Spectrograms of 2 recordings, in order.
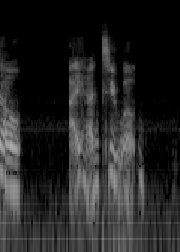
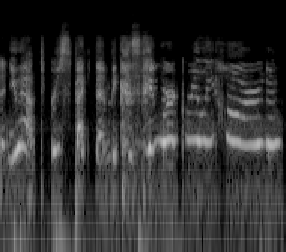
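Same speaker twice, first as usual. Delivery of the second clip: higher and louder, crying through it; mock tearful wail; 10 semitones higher, 6 dB louder than usual. Host telling dates to respect U2, crying wail. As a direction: sob out your admiration.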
